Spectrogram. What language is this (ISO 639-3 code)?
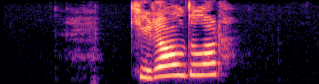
bak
